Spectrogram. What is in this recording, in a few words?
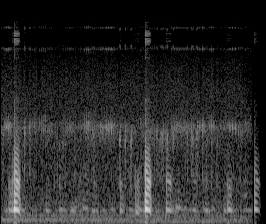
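southern bullfrog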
